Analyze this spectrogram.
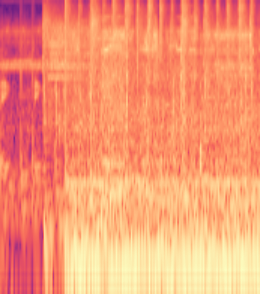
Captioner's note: engine revving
